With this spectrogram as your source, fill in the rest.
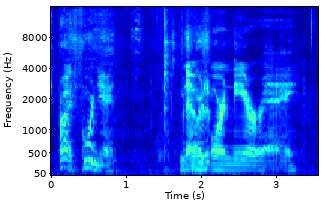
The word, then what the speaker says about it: Fourniret: It's Fourniret. Fourniret. But like I said, I'm not gonna pronounce it.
